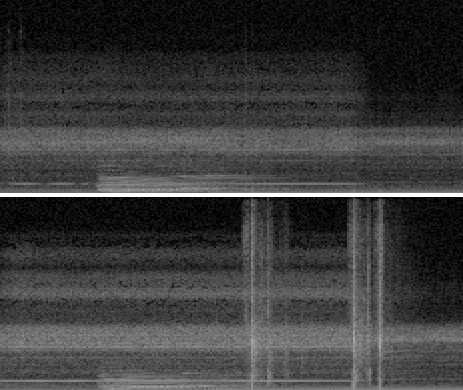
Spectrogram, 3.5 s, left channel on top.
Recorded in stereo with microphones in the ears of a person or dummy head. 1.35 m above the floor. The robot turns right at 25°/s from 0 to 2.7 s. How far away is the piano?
About 1.0 m.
